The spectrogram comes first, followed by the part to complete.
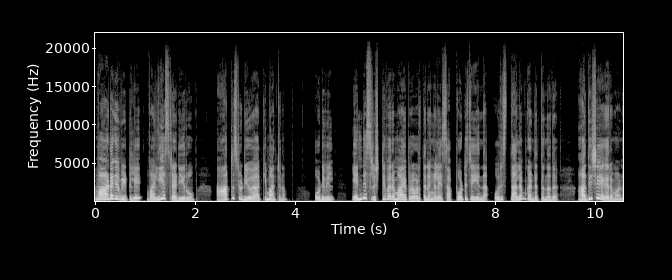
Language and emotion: Malayalam, happy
